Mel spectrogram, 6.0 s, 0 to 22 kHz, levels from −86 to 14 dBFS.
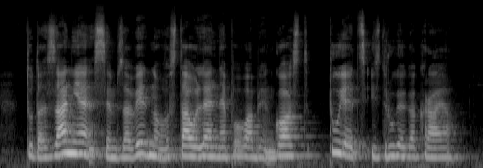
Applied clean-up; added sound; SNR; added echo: none; none; none; none.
